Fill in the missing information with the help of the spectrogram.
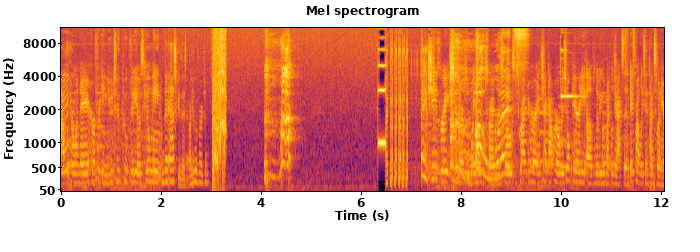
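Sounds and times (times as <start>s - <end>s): censor bleep: 6.4s - 7.0s.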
